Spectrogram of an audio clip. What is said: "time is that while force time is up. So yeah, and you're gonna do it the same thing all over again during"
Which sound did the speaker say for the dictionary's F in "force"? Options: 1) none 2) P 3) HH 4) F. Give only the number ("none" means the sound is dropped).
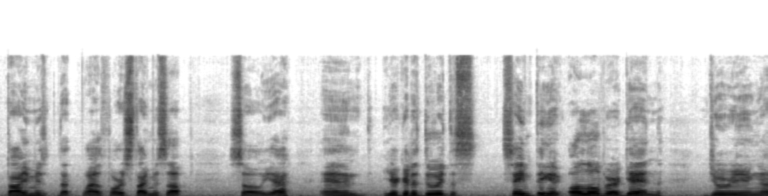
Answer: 4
